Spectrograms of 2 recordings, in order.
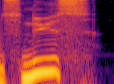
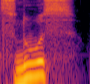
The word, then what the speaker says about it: snus: Das ist dann auch wieder schwedisch ausgesprochen. Snus anstatt Snus. U wird in Schweden wie Ü ausgesprochen. S-N-U-S.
